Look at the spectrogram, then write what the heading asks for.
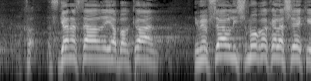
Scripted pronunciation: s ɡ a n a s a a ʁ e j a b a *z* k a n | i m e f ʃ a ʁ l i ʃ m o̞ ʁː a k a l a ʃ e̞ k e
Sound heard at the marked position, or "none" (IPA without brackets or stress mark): ʁ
